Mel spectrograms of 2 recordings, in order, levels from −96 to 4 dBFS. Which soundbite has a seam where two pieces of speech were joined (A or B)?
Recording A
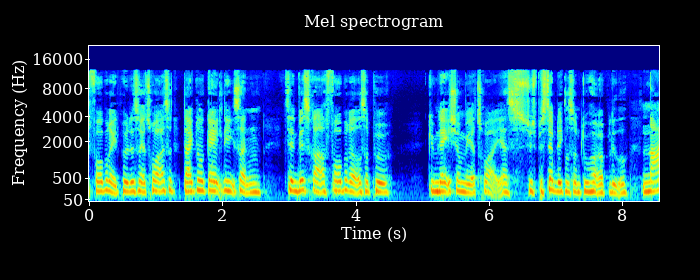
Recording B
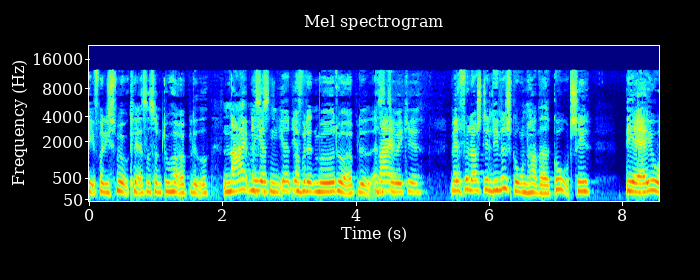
A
